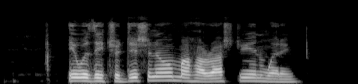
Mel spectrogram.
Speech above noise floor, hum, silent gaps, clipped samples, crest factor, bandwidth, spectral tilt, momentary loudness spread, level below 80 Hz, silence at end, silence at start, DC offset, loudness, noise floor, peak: 28 dB; none; none; under 0.1%; 16 dB; 9.2 kHz; -6 dB/octave; 10 LU; -60 dBFS; 0.6 s; 0.7 s; under 0.1%; -18 LUFS; -45 dBFS; -2 dBFS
